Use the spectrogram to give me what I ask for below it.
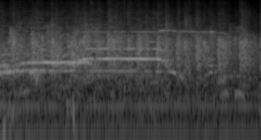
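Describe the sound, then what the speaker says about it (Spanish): Audience applause at a live music night at a bar, steady clapping filling the room for a few seconds with some background sustained tones, fading slightly toward the end. "Un aplauso para Delphi y para Lucas también."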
